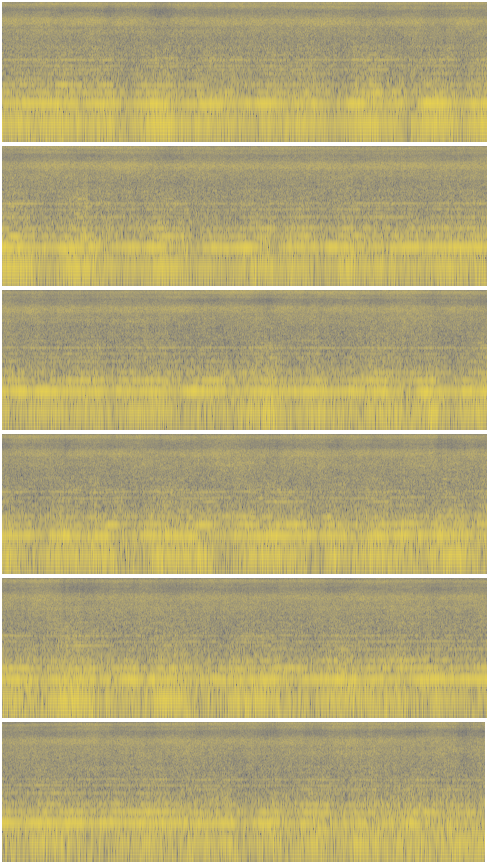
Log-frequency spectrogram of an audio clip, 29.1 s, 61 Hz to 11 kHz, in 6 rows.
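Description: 1993 Kawasaki 650SX stand-up jet ski's two-stroke twin engine running steadily at cruising speed, with the hiss of water and spray rushing along the hull.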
